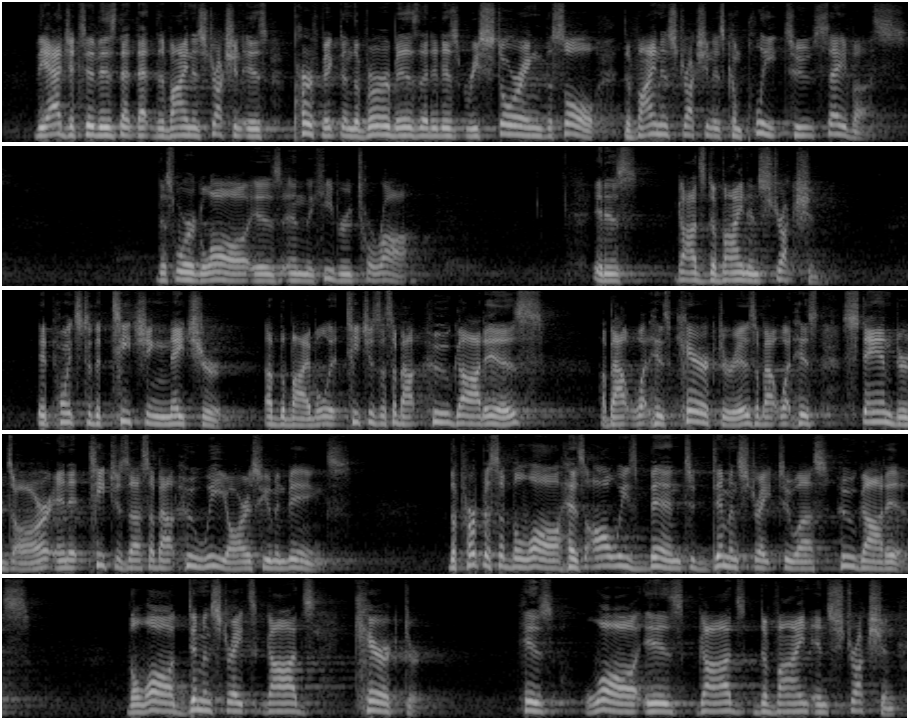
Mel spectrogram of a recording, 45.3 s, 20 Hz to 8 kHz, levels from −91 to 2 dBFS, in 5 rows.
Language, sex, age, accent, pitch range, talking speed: English, male, 40-59, American, 155-185 Hz, 135 wpm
